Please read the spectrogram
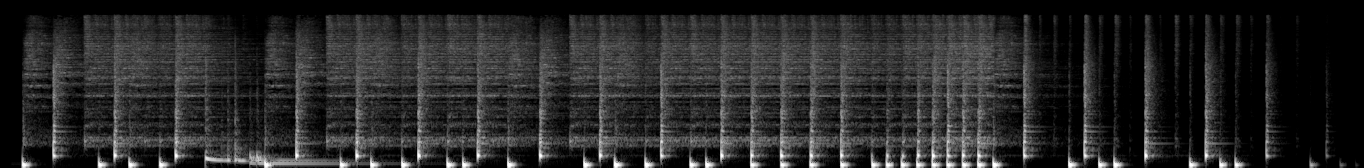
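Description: An electronic drum kit plays a driving rock beat: kick drum, snare and a steady wash of crash and hi-hat cymbals. About three seconds in, a fill runs down three toms from highest to lowest. The last few seconds are sparser single hits.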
